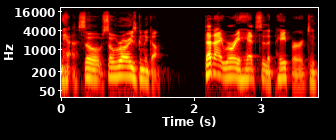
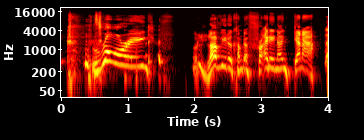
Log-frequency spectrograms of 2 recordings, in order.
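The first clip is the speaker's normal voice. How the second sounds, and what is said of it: Excited, proper British-accented voice. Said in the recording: “does a really funny impression of Emily being, like, excited, but, like, British and proper”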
